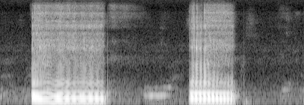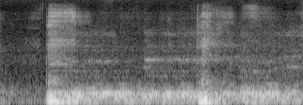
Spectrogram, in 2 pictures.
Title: Enjoying my snoring 🤪🤣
